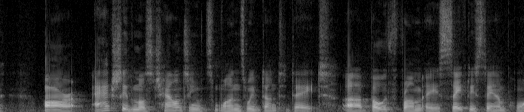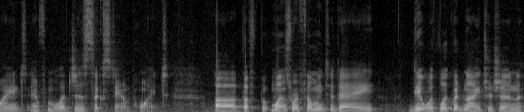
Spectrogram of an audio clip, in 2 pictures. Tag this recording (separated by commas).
Speech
